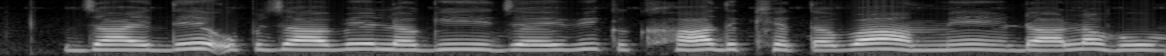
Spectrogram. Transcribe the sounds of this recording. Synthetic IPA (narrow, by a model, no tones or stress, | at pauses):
d͡ʒajd̪eupd͡ʒabeləɡid͡ʒəjbikkʰad̪kʰet̪bameɖaləɦo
